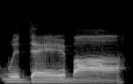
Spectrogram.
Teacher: So we'll get a long vowel before the ba that is added to the present stem. That's how we get the imperfect stem.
